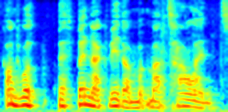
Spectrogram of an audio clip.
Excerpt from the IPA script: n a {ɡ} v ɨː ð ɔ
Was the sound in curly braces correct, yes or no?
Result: yes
